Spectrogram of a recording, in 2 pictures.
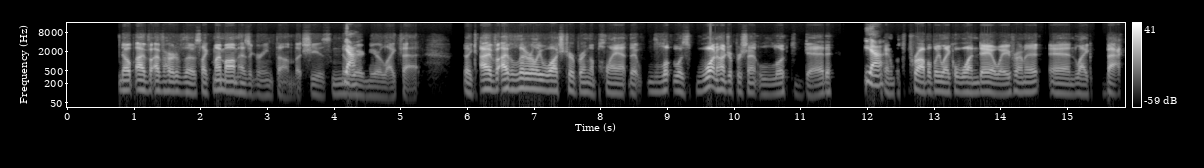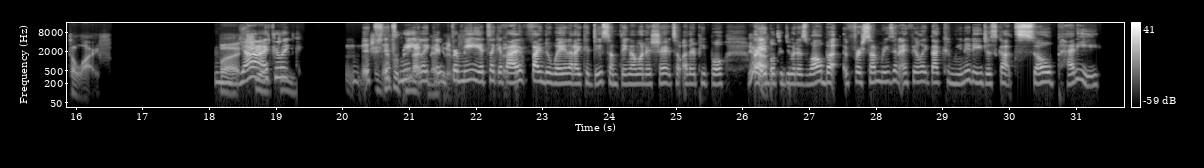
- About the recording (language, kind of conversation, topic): English, unstructured, Why do people sometimes feel the need to show off their abilities, and how does it affect those around them?
- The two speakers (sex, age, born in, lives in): female, 30-34, Mexico, United States; male, 40-44, United States, United States
- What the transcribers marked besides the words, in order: tapping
